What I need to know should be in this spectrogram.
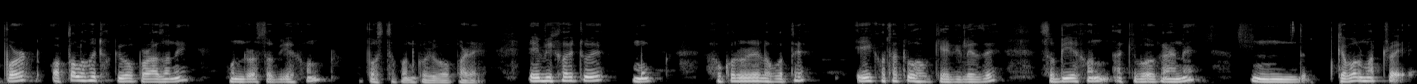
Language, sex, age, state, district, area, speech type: Assamese, male, 60+, Assam, Charaideo, urban, spontaneous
